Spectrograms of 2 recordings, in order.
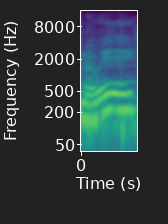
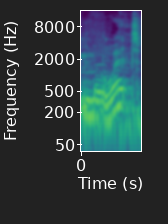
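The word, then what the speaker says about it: Moët: it should be in Moa. Google that if you want a fun little side quest. I pronounce it Moette because the original owner is Dutch and that is the Dutch pronunciation.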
